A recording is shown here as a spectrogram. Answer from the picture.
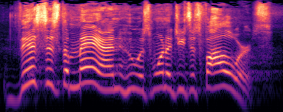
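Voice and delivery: put-on a girl calling Peter out; accusing servant girl. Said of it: "Finally, she said".

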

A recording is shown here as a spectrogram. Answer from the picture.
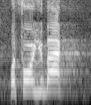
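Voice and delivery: high Cajun wife's voice, puzzled; Cajun accent. Acted. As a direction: put on a Cajun accent for the wife. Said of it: "you don't do a good Cajun accent".

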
